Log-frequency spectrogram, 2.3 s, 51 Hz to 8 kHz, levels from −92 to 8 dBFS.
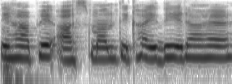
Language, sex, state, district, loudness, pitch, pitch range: Hindi, female, Goa, North and South Goa, -15 LUFS, 245 Hz, 235-255 Hz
